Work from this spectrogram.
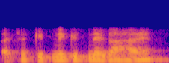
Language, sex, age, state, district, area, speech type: Hindi, male, 18-30, Uttar Pradesh, Bhadohi, rural, conversation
